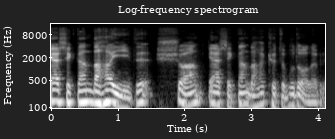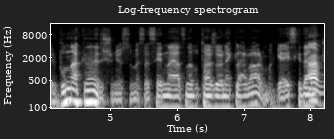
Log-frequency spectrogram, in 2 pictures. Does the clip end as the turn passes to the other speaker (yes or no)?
yes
